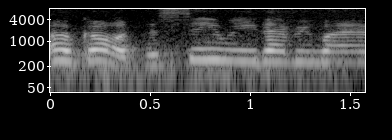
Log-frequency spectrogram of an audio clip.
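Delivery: normal talking voice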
